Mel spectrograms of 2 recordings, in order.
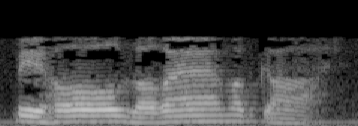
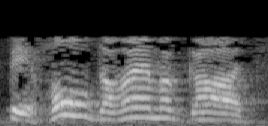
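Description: First: It is said flatly, without excitement. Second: It is said with great excitement. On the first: The speaker is unmoved by the announcement. The speaker calls it wrong. "Or do you think he said it" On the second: The speaker is thrilled by the announcement. The speaker calls it right. "I think he was as excited as it's possible to be"

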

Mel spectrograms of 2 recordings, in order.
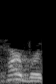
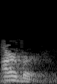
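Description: First: The word begins with an H sound. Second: The word begins with a vowel, no H. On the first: "they don't pronounce their H's either. And rather than saying harbor" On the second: "they say arbor"

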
